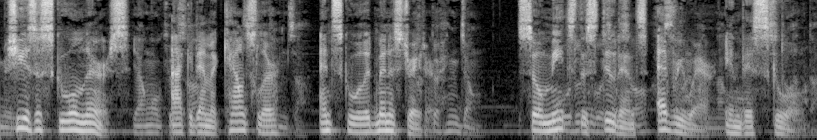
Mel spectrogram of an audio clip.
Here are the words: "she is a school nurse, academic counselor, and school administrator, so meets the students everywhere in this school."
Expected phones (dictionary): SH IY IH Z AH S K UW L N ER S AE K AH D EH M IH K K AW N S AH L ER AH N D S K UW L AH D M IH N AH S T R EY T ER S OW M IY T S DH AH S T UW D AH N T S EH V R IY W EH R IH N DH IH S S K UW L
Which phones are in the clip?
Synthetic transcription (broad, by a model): SH IY IH Z AH S K UW L N ER S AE K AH D EH M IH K K AW N S L ER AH N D S K UW L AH D M IH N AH S T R EY T ER S OW M IY T S DH AH S T UW D N T S EH V R IY W EH R IH N DH IH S S K UW L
